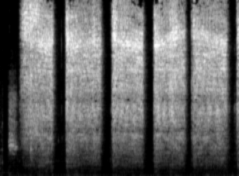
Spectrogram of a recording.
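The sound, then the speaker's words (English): Five quick hissing bursts from an aerosol can of spray lubricant sprayed onto rows of brass cartridge cases, aimed at the necks and shoulders, each about half a second long with brief gaps between them, loud with no voices. “So with a spray lubricant, you don't want every hole.”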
